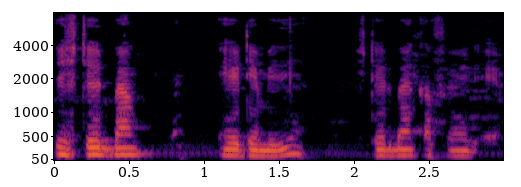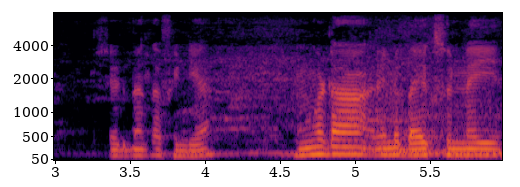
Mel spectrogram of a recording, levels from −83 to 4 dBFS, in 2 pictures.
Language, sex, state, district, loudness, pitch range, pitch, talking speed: Telugu, male, Telangana, Nalgonda, -30 LUFS, 120-150 Hz, 135 Hz, 180 wpm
